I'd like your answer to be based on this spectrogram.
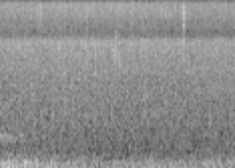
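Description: A Kalbaisakhi thunderstorm brings heavy, steady rain drumming on surfaces, with deep rolling thunder rumbling underneath. The sound is loud and close, with no voices.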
